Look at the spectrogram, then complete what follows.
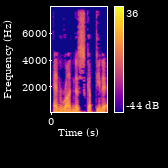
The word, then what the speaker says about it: Народна скупштина: The National Assembly Serbian, Narodna Skupština, Narodna Skupština, pronounced Narodna Skupština Sbj, is the unicameral legislature of Serbia.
